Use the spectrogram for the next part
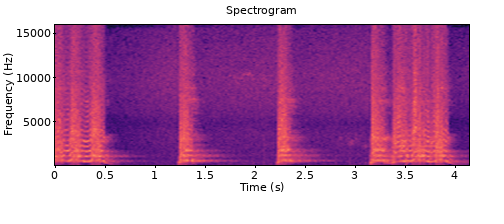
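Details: Aggressive dog wanting to bite people, giving loud, sharp barks in four separate bursts about one second apart, the last burst a quick double bark, with quiet pauses between.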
